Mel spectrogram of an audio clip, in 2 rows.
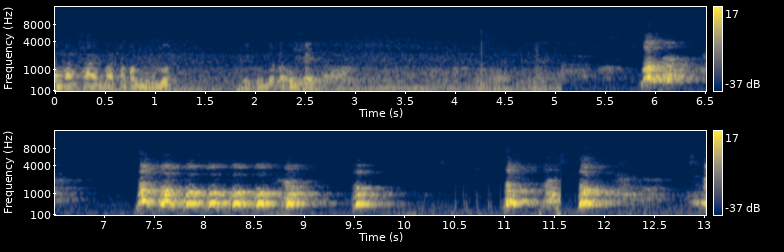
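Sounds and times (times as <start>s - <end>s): puppy barking: 5.1s - 10.0s, 11.0s - 13.0s.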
